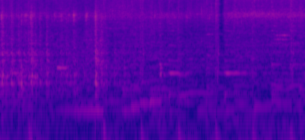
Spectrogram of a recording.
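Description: Turmeric and garam masala sizzling and being roasted in a pan for karela dal, a steady crackling fry with repeated scraping stirs of a spoon across the pan.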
